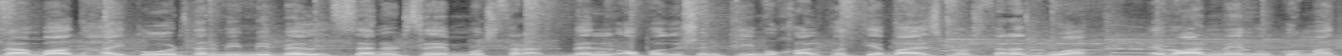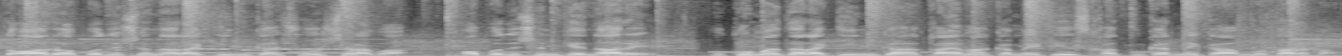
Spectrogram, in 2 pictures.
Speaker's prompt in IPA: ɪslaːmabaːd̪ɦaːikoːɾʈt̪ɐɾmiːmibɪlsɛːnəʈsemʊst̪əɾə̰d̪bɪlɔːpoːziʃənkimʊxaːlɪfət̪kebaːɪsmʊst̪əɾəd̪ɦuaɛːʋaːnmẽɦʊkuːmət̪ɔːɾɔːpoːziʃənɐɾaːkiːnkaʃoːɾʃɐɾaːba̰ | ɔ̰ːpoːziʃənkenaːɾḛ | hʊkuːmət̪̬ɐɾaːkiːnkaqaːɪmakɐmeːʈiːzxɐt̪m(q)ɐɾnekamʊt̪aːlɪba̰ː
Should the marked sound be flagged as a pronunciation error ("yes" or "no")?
yes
